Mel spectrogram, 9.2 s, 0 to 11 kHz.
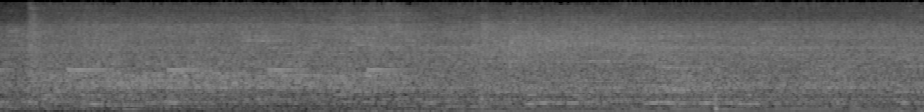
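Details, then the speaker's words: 2015 Hyundai Santa Fe 2.0L turbo right after a short block replacement: steady, even engine hum with no knocking, no misfiring and no engine lights. "no knocking no misfiring no engine lights on I'm gonna let this thing sit and run for a little bit"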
